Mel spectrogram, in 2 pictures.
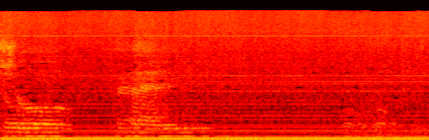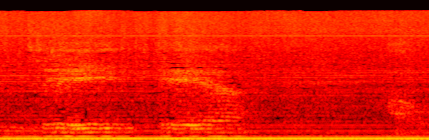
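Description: A loud, steady low hum, with a man's voice making several short pitched vocal sounds over it, about one every second or two.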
